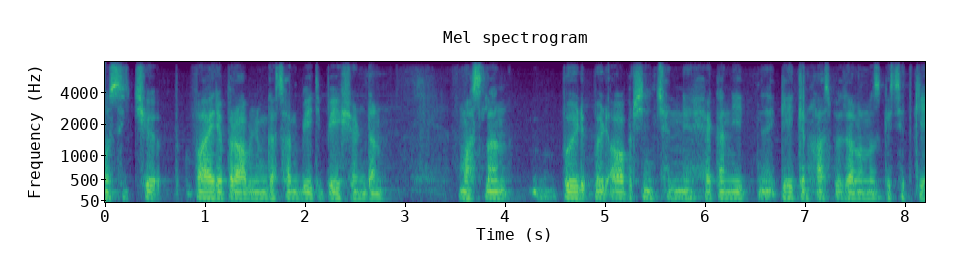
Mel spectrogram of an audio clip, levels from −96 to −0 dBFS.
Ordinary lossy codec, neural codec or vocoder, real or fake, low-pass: Opus, 24 kbps; vocoder, 24 kHz, 100 mel bands, Vocos; fake; 7.2 kHz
